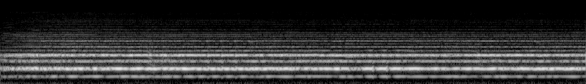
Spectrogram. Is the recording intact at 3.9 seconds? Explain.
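No. Repeated frames occur from 3.72 to 4.00 s. A 139 ms block of compressed audio plays twice more, adding 279 ms and causing a stutter.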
